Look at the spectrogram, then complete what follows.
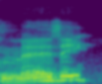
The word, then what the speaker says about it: Mersey: life channel name wrong so it's mersey as in the river mersey so with a z if you pronounce it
